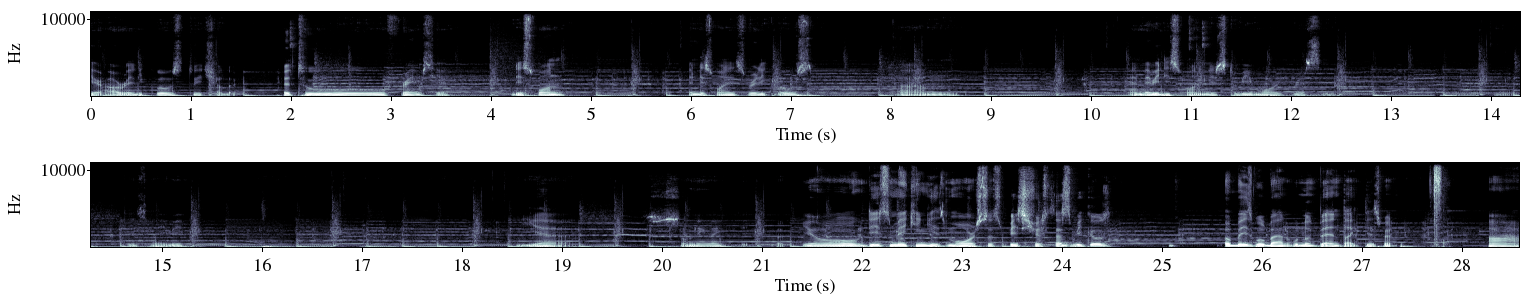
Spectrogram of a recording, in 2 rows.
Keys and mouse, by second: 5.4 click, 8.0-10.2 drag, 11.0 click, 12.0 r, 14.8 a, 15.6 i, 16.7 click, 17.0 space, 17.7 space, 18.3 click, 19.4 space.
